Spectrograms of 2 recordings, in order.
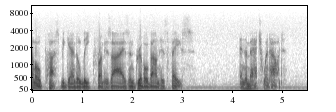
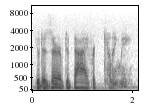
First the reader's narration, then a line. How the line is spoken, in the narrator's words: George whispered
